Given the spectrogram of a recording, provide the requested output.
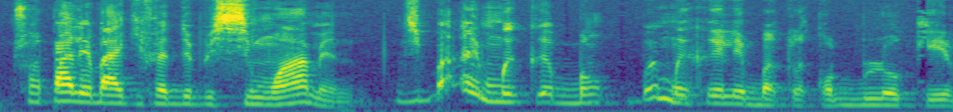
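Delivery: high, loud re-enacted protest; retold indignant outburst. Man retelling his reply to a money demand, indignant. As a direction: protest in disbelief, pitched well up and loud.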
